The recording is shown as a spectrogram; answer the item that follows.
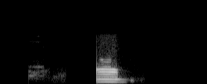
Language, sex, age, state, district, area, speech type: Hindi, male, 45-60, Uttar Pradesh, Varanasi, urban, conversation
